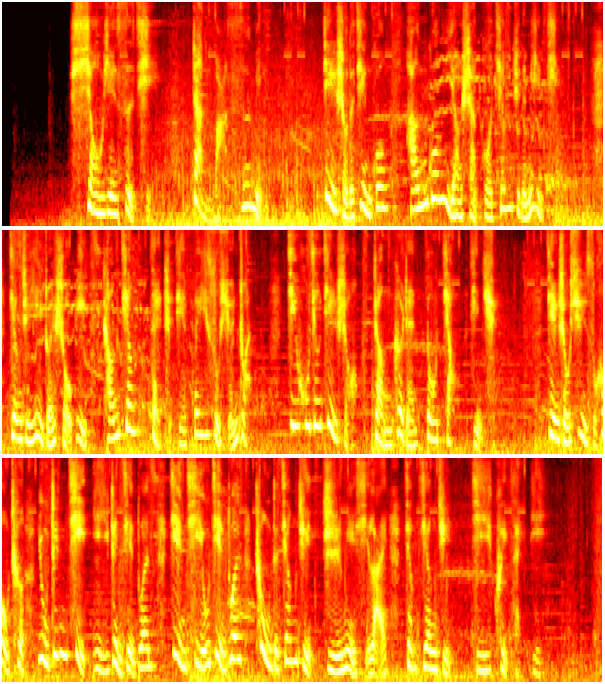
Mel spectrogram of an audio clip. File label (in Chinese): 动画开场旁白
